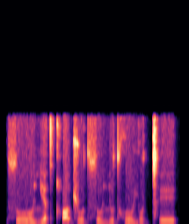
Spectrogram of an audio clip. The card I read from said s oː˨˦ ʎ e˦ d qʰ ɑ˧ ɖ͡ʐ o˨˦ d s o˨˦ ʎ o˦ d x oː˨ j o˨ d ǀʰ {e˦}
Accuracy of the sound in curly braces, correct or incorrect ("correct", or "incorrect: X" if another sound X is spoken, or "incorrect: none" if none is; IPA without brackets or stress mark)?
incorrect: e˧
